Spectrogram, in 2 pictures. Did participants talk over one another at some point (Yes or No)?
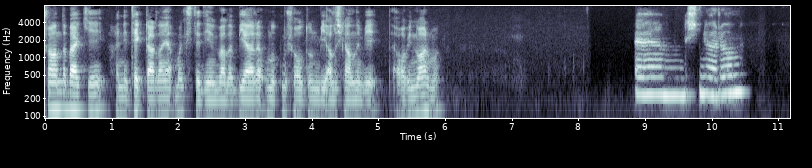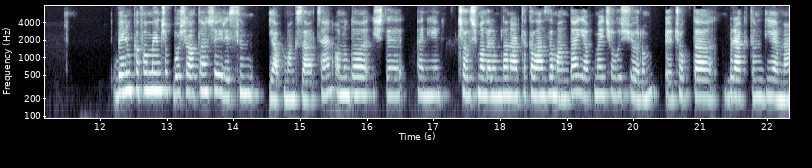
No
